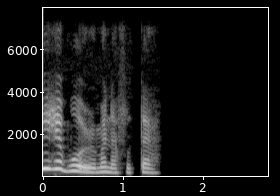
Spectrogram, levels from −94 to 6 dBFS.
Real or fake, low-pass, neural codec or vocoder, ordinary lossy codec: real; 7.2 kHz; none; none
